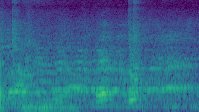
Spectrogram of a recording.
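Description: Faint, distant voices calling out across an open football pitch, over the stadium's background ambience.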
